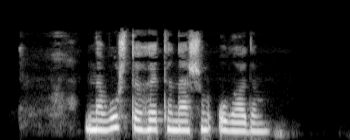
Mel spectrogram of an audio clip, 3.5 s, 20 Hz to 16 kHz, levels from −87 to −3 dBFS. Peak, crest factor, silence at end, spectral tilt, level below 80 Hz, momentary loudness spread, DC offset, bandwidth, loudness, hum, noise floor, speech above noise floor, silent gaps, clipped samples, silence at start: -2 dBFS; 14 dB; 0.7 s; -4.5 dB/octave; -54 dBFS; 10 LU; under 0.1%; 8 kHz; -14 LUFS; none; -82 dBFS; 68 dB; none; under 0.1%; 0.85 s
